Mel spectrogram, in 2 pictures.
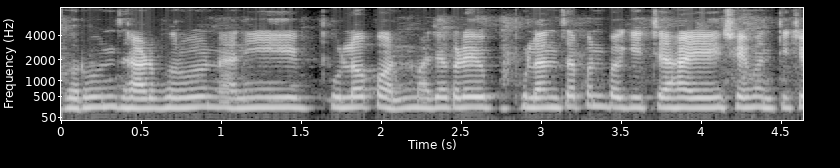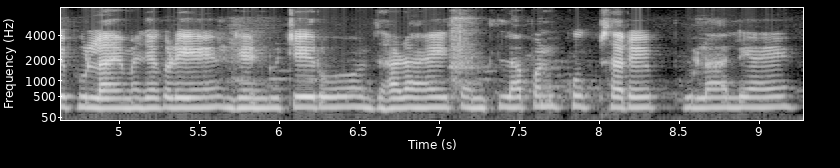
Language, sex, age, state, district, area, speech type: Marathi, female, 30-45, Maharashtra, Wardha, rural, spontaneous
